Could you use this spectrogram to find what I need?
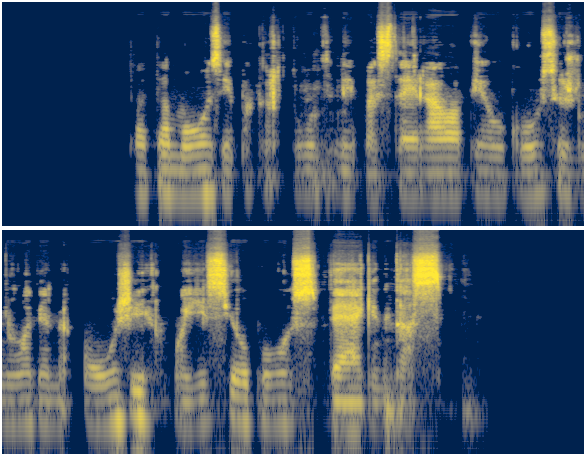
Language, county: Lithuanian, Kaunas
